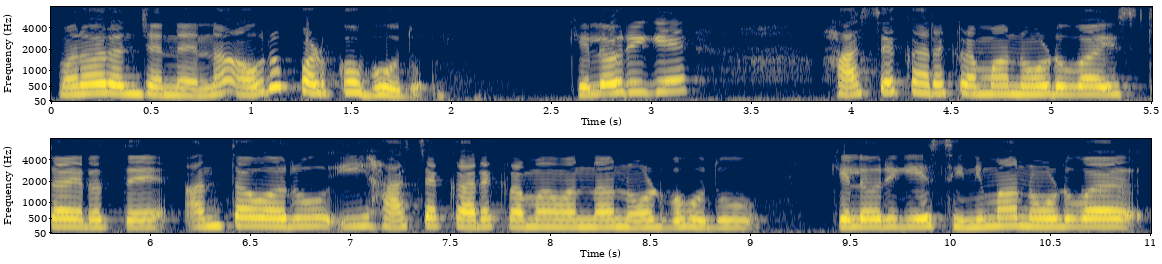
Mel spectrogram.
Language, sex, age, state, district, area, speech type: Kannada, female, 30-45, Karnataka, Shimoga, rural, spontaneous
